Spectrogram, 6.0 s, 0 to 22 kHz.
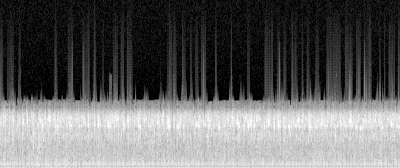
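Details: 1998 Ford Crown Victoria Police Interceptor V8 idling: fast, even puffing tick riding on the low rumble, from an exhaust leak.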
